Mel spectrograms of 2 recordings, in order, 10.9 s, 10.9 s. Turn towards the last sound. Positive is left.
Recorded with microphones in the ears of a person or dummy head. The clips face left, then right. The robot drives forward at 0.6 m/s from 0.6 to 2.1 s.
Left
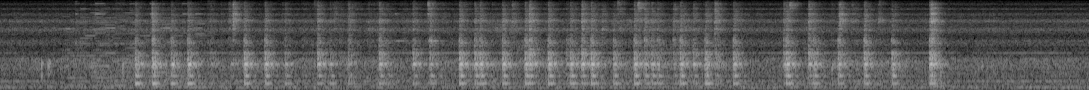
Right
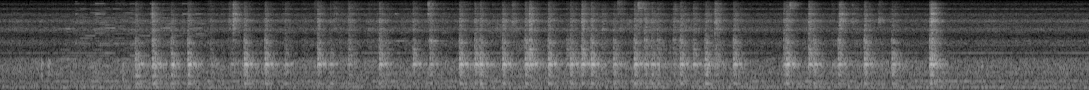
turn(degrees=60)  # may be behind; listen again after turning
